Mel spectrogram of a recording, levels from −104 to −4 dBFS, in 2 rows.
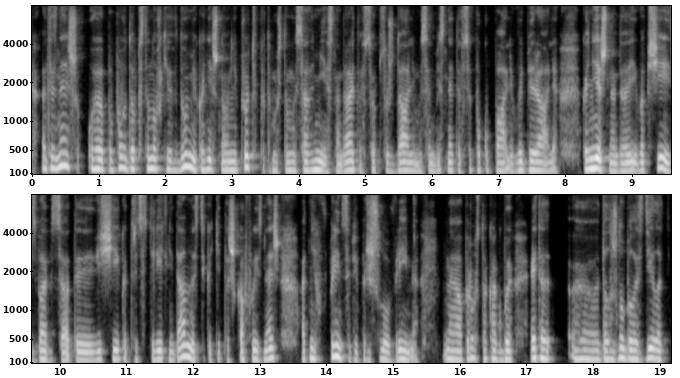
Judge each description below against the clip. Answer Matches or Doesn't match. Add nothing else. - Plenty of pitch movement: Doesn't match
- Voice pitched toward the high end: Doesn't match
